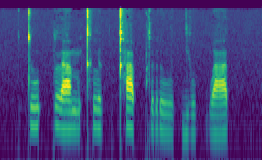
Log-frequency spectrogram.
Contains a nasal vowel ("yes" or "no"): no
